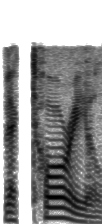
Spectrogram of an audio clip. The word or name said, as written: vectorial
